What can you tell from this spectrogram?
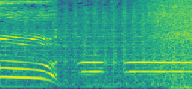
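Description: Gordon, an express steam engine, thunders past over a rumbling, hissing roar. His whistle sweeps sharply downward in pitch as he passes, then sounds two more steady toots, the second one long and held.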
